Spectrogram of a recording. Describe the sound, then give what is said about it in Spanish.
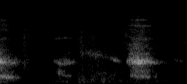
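A person imitates heavy, muffled breathing into a face mask that fogs up 3D glasses in an IMAX 3D cinema, with three or four breathy huffs and wheezy exhales in a rough rhythm, fairly loud, the last one strongest. “los lentes, el cubrebocas genera mucho vaho. Y entonces está respirando y hace”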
